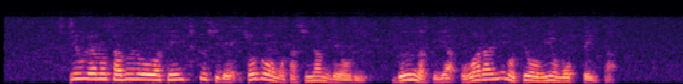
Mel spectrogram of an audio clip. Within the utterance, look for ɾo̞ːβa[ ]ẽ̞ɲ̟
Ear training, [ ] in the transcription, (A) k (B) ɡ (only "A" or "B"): A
